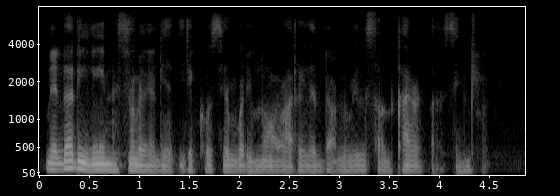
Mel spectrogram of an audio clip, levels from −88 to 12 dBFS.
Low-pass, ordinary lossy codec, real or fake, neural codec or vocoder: 7.2 kHz; none; fake; codec, 16 kHz, 1 kbps, FreqCodec, larger model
